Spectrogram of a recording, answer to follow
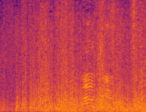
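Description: Loud, steady rush of strong tornado wind buffeting the microphone close to a dust-filled tornado. A person gives one short, high shout a little after halfway.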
